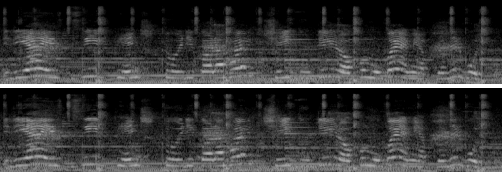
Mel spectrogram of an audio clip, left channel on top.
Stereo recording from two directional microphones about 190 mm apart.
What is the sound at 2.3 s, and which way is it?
A child's voice, centre (ahead or behind).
